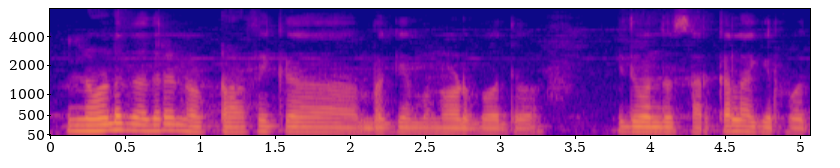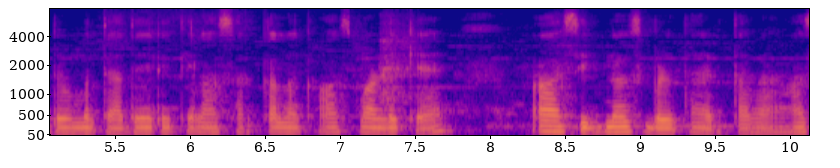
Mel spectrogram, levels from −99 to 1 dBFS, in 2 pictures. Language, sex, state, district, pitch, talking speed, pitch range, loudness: Kannada, male, Karnataka, Bellary, 110 Hz, 120 wpm, 105-120 Hz, -37 LUFS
